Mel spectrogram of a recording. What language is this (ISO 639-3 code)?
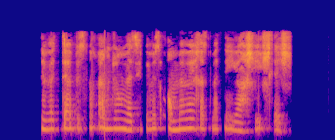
uig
